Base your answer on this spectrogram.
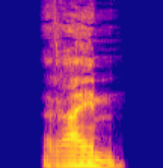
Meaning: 1. rhyme (poetic device) 2. rhyme, rhyming phrase, short verse 3. rime (part of a syllable after the onset)
- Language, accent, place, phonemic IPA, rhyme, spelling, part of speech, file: German, Germany, Berlin, /ʁaɪ̯m/, -aɪ̯m, Reim, noun, De-Reim.ogg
